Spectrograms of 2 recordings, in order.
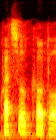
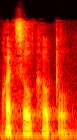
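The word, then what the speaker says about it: Quetzalcoatl: nature cretzel cotal was never also excuse me quel cotal also never appeared directly incarnated quel cotal is spelled Q e t z a l c o a TL quel cotal his symbol was similar to the Mercury staff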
